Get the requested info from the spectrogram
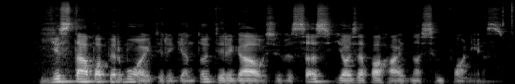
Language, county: Lithuanian, Šiauliai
